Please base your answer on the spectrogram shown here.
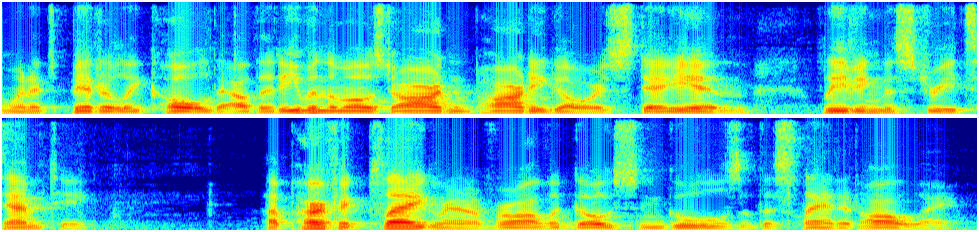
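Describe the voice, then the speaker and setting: A man playing a pompous, crotchety old narrator of a radio horror show, with a theatrical, drawn-out delivery. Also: on the low side, lightly acted.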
